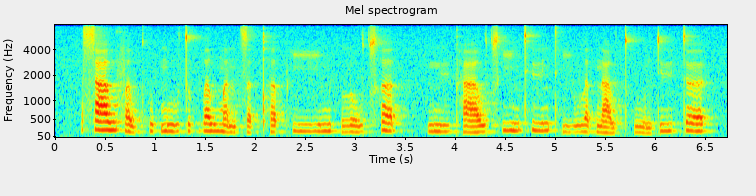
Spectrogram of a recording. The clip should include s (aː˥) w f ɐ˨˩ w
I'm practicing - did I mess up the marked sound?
no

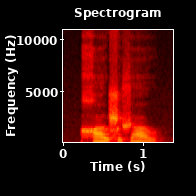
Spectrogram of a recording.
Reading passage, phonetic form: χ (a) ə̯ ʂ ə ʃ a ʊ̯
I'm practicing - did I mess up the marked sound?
no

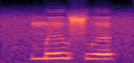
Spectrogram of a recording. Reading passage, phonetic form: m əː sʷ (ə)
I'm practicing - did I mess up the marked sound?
no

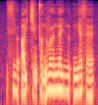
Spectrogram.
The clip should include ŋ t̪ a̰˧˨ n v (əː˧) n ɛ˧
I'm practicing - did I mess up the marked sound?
no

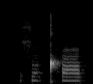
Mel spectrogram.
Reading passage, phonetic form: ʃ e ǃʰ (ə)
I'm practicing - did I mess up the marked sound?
yes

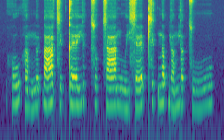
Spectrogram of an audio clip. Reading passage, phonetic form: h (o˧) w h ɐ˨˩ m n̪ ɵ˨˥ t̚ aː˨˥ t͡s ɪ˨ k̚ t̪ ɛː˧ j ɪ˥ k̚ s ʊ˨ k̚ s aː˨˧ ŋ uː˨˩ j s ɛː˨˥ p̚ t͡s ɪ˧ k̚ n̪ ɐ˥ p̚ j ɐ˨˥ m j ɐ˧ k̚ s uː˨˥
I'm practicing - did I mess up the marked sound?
yes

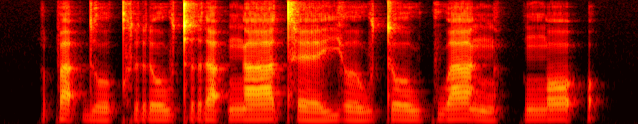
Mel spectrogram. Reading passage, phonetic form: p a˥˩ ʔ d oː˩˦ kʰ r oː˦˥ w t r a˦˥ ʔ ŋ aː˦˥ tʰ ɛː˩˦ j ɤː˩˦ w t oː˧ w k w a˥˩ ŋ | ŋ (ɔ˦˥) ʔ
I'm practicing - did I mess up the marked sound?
no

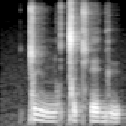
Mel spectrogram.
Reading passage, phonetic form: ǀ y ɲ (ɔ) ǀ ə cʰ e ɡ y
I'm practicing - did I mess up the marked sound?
no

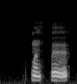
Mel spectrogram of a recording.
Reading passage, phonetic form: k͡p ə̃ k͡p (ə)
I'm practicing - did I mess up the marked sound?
yes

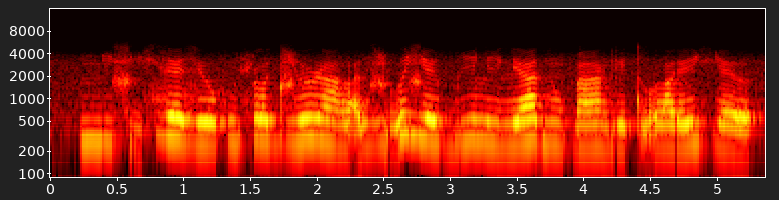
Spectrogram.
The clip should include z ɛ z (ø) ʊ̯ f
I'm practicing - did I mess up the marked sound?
no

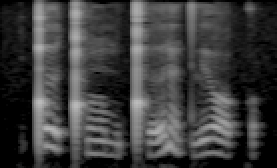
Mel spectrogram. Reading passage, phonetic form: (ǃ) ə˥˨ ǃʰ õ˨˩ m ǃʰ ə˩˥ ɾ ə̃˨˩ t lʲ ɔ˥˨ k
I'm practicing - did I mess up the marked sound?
no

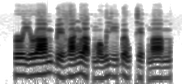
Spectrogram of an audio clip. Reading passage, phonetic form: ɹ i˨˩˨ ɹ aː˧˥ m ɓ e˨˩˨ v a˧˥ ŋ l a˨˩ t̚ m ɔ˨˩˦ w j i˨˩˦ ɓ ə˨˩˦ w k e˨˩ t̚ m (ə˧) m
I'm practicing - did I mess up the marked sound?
yes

